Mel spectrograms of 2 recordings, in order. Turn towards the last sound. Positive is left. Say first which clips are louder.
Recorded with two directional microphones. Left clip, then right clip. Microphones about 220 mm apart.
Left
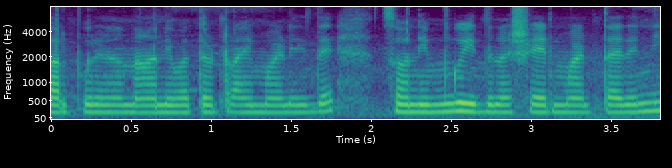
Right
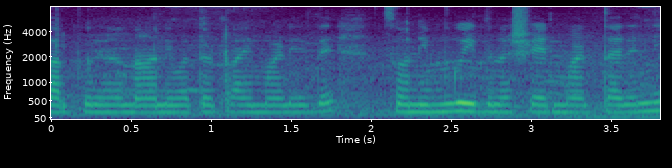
# left 12 dB
turn(degrees=40)  # may be behind; listen again after turning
